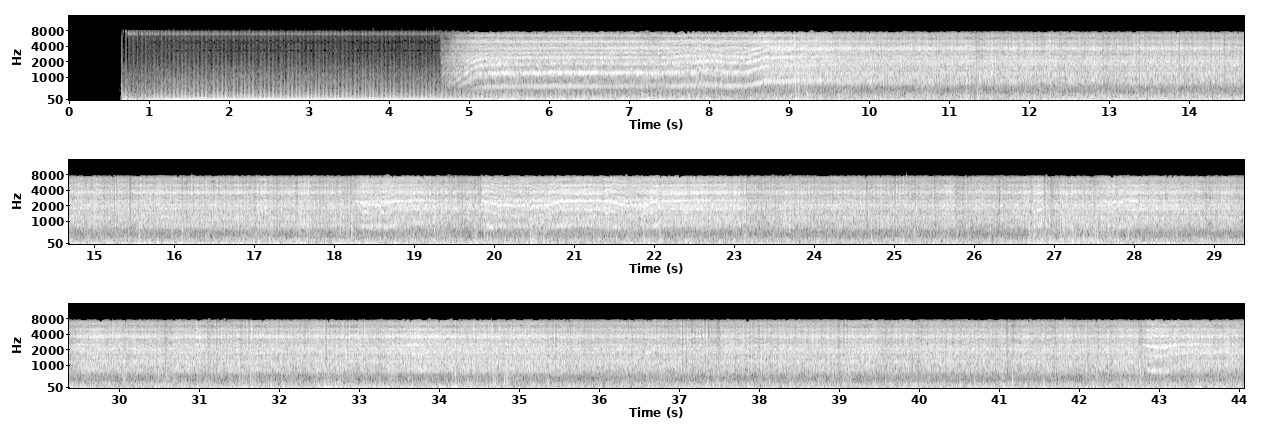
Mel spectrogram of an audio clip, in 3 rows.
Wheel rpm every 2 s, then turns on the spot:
0, 0, 40, 160, 180, 230, 230, 230, 230, 230, 220, 220, 230, 230, 230, 230, 230, 230, 230, 230, 230, 230.
none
